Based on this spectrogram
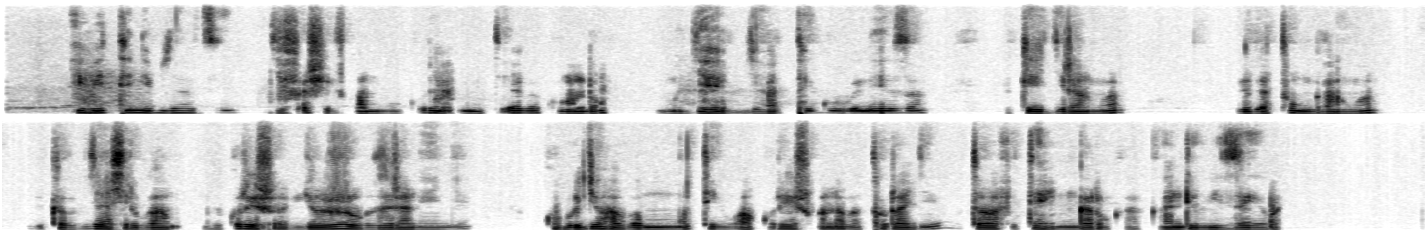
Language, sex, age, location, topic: Kinyarwanda, male, 25-35, Kigali, health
